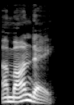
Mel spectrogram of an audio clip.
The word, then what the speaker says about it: amande: In French, it's pronounced amande. In Portuguese, amendoa.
